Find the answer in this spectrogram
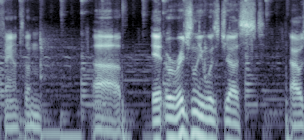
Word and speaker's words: PHTNM: So I started a different alias that in all caps is PHTNM. It's pronounced Phantom.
